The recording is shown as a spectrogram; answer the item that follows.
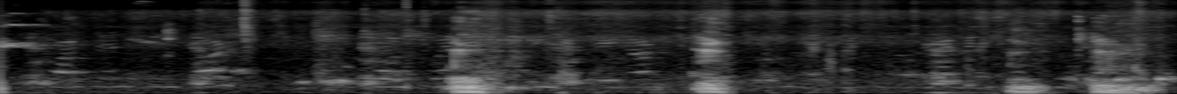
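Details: Pigs on a farm raising piglets in West Bengal: short, low grunts come in separate bursts near the middle and end, over faint background talk and a steady hiss.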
